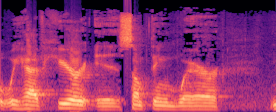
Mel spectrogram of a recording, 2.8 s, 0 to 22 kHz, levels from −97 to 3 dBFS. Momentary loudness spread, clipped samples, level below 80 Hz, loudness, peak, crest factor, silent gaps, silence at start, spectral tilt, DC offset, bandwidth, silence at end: 7 LU; 0.9%; -56 dBFS; -11 LUFS; 0 dBFS; 12 dB; none; 0 s; -3.5 dB/octave; under 0.1%; over 20 kHz; 0 s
